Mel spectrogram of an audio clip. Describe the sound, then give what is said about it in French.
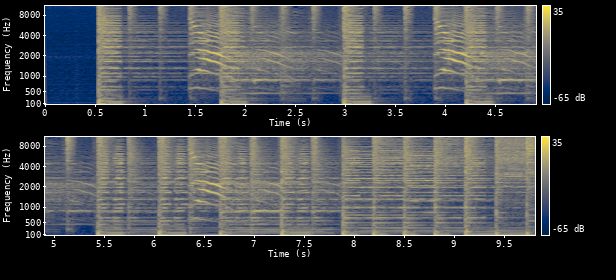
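Voices mimic cat meows, crying "miaou" in rising and falling wails over an upbeat rhythmic dance music track with sharp, regular percussive hits. No one talks. “Pliez les bras, les pieds joints, sautez devant vous et retournez-vous tout en criant miaou.”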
